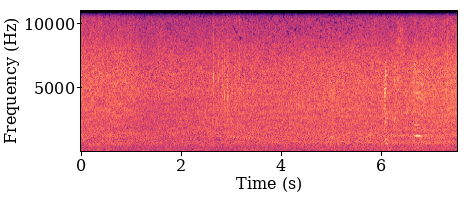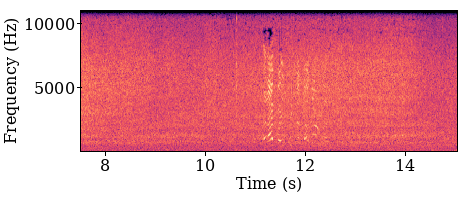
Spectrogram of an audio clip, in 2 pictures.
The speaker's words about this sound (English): Uh-oh, here comes the water.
